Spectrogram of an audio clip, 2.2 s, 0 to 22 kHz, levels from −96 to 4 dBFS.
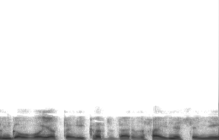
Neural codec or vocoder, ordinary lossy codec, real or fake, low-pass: codec, 16 kHz, 6 kbps, DAC; MP3, 32 kbps; fake; 5.4 kHz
